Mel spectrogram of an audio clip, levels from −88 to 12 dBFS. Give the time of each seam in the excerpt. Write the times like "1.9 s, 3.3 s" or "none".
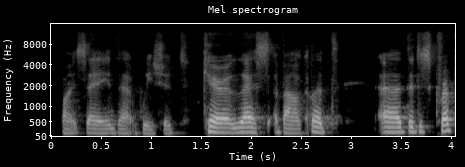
2.6 s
